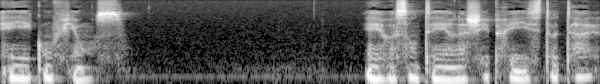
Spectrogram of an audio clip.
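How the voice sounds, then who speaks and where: Whispery, slow woman guiding meditation. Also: sits low, level tone. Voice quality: breathy, whispery, husky. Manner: soft, soothing, unhurried instruction with long pauses. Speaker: meditation guide. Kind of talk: guided yoga nidra meditation.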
